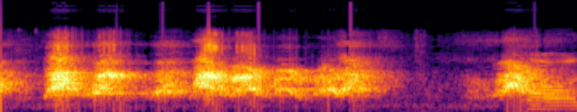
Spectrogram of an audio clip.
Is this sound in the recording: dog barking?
yes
